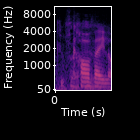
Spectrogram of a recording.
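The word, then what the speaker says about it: Carvalho: As I said to Adrian, just think of Barbados. Barbados. Carvealos. Carvealos.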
